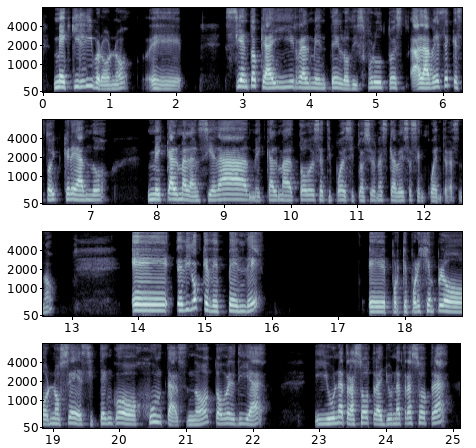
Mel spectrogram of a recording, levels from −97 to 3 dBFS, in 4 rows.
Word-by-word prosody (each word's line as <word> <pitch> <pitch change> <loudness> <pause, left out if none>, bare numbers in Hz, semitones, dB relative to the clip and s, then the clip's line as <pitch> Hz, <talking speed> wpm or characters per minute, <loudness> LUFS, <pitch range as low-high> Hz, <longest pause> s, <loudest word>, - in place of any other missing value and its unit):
me 190 +2 +6
equilibro, 200 - 0
¿no? 145 +6 -6 0.3
Eh, 135 -3 -4 0.6
siento 220 +2 +3
que - - +3
ahí 180 +4 +2
realmente 170 -2 -2
lo 140 -4 -1
disfruto 175 +7 -3
est 170 -1 -6
a - - +5
la 165 0 +8
vez 195 +3 -1
de 245 0 -1
que 190 - -3
estoy 175 0 -1
creando, 170 -2 0 0.6
me 180 0 0
calma 185 -2 +4
la 155 - +1
ansiedad, 175 +4 +2
me 140 0 -12
calma 160 -1 -3
todo 170 0 -2
ese 165 -1 -5
tipo 155 +2 -7
de 165 - -2
situaciones 155 +1 -8
que 155 - -5
a 145 - -2
veces 145 +1 -6
encuentras, 135 0 -10
¿no? - - -10 1.2
Eh, 210 0 +7
te 220 - +4
digo 280 +6 +1
que 235 -5 +3
depende 185 +1 0 1.6
eh, 170 0 +3
porque, 170 +1 -4
por 165 0 0
ejemplo, 180 -3 +3
no 175 0 -4
sé, 175 -1 0
si 160 -3 -12
tengo 180 -2 0
juntas, 215 - -4
¿no?, 150 +9 -3
todo 180 0 -3
el 170 -2 -4
día, 165 -3 -4 0.7
y 165 +3 -5
una 190 +2 +2
tras 160 -2 0
otra, 195 -5 0
y 165 - -5
una 170 +1 -3
tras 190 +2 -3
otra 195 +3 -2
175 Hz, 145 wpm, -22 LUFS, 160-190 Hz, 1.6 s, la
